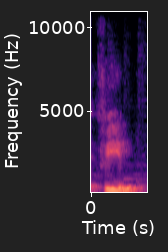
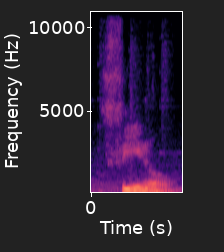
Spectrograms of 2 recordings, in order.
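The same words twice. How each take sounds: First: The vowel sound is short and clipped. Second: The vowel sound is drawn out and long. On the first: The speaker calls it wrong. "Tú no dices solamente feel" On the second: The speaker calls it right. "le das un poquito más de espacio a ese sonido I"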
